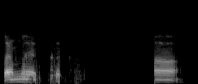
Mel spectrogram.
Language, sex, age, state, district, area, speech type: Manipuri, male, 30-45, Manipur, Churachandpur, rural, conversation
